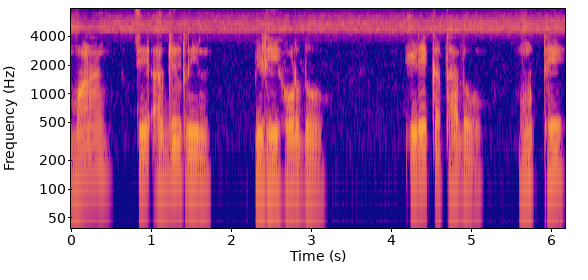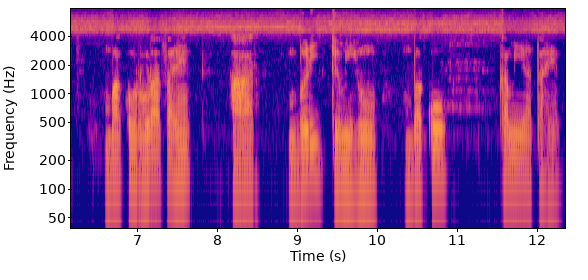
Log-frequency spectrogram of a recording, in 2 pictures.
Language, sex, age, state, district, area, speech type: Santali, male, 30-45, Jharkhand, Seraikela Kharsawan, rural, spontaneous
